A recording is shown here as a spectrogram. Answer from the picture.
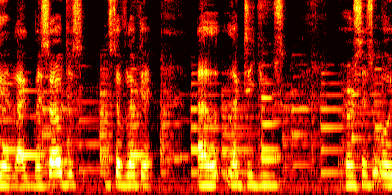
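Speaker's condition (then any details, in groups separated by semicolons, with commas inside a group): Cerebral palsy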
